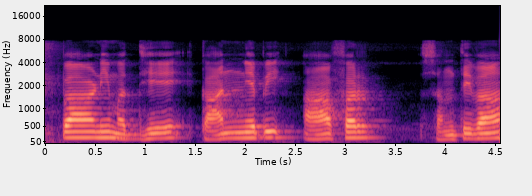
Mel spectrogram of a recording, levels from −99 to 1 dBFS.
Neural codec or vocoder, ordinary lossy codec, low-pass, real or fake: none; none; none; real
